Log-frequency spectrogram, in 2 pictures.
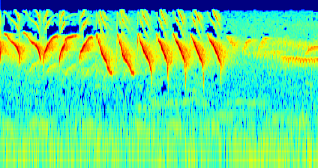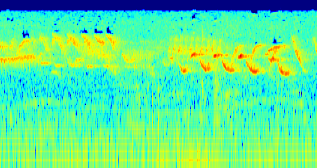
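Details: Canary in stimulating song, opening with a rapid series of loud descending whistled notes, followed by softer rolling trills and a closing burst of quick chirps.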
